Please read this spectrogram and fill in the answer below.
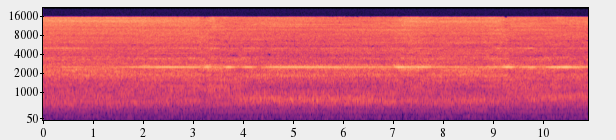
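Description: Handheld hair dryer running steadily, blowing wet acrylic pour paint across a canvas: a continuous rush of air with a thin, high, steady whine over it.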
